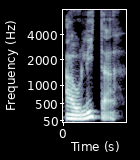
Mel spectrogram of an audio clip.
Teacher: the stress is no longer on the aula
